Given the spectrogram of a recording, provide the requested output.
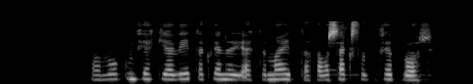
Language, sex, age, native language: Icelandic, female, 30-39, Icelandic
